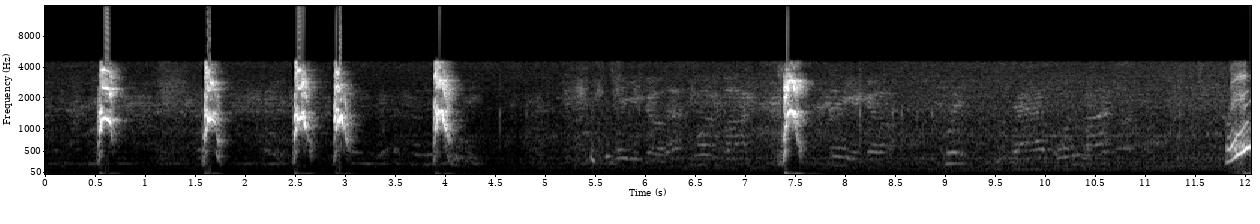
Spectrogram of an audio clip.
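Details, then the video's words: A female pet dog named Roxy barks at her reflection in a mirror without grasping it is herself. Five sharp barks come about one per second, then a pause with soft talking and one more bark. "Roxy Barking"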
